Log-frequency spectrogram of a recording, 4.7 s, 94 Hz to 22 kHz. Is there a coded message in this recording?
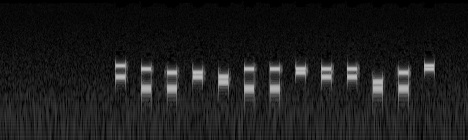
Yes: multi-frequency trunk signalling (R1, as on North American trunks) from 1.2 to 4.3 s, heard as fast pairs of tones, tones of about 100 ms. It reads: KP 74637709914 ST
